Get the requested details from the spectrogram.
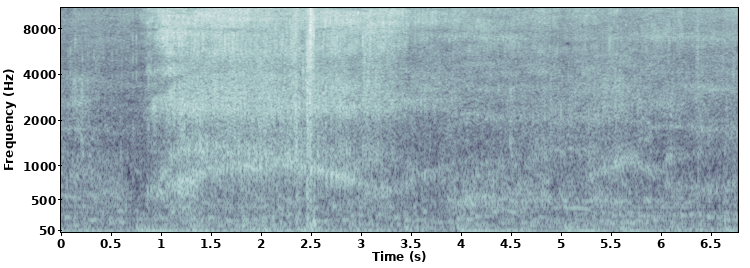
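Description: Zombies groan and snarl as they shuffle closer.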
